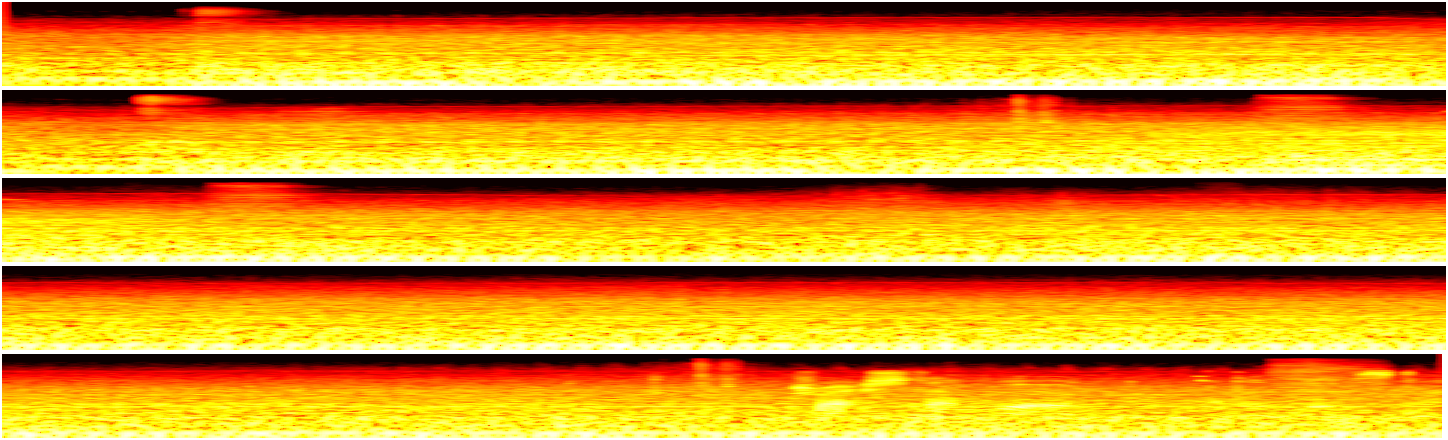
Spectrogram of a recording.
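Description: A diesel truck engine drones inside the cab while cruising on a highway.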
